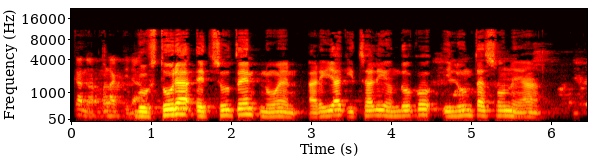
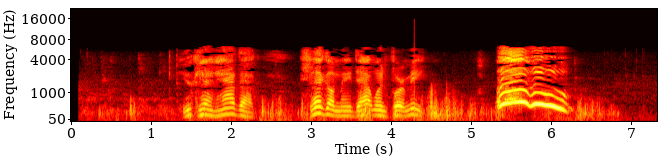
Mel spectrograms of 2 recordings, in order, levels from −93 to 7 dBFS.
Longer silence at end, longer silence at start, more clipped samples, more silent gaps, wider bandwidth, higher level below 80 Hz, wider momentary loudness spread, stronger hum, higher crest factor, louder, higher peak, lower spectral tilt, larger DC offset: second, 0 s vs 0.9 s; second, 0.05 s vs 0.75 s; neither; neither; first, 11.5 kHz vs 6.6 kHz; second, -66 dBFS vs -50 dBFS; second, 14 LU vs 24 LU; neither; about the same, 20 dB vs 18 dB; second, -23 LUFS vs -15 LUFS; second, -4 dBFS vs 0 dBFS; first, -4 dB/octave vs -2.5 dB/octave; neither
